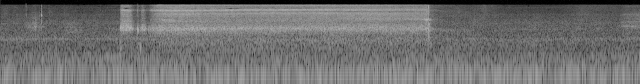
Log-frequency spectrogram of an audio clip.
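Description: A long drag on a copper tube vape mod: a steady hiss of the coil firing and air pulled through the atomizer. It starts suddenly about a second in and cuts off about three seconds later.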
